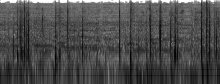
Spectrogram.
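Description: Aerial fireworks shells bursting in a rapid, irregular string of bangs and crackles, with a dense cluster of bursts near the end, over music playing along with the display.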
